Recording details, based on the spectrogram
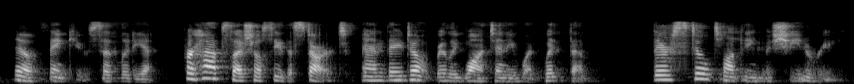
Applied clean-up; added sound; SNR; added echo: neural mask model DeepFilterNet 3.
